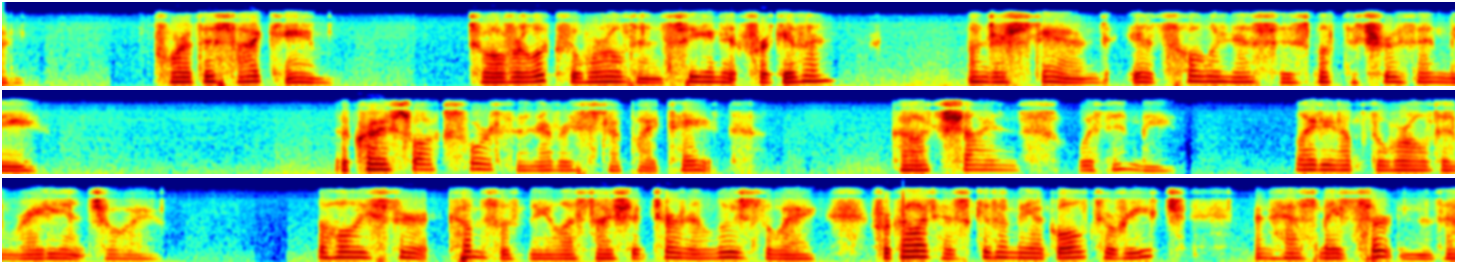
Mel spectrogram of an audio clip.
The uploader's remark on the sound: ACIM Daily Conference Call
